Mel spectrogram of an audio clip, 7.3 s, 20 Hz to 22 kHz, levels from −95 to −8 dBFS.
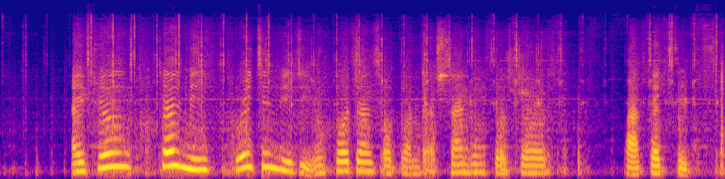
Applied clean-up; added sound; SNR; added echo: neural mask model RNNoise.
